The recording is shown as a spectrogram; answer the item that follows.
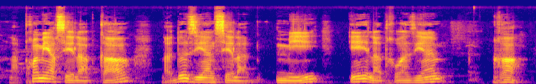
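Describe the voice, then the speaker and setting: A man with a Moroccan accent, whose first language is Arabic, teaching a primary French lesson and slowly repeating each word and syllable. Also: fairly low pitch. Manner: slow, deliberate, repeats words and syllables. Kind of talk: slow classroom explanation.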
